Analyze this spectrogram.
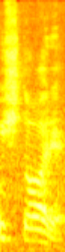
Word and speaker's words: história: acentua Ok beleza então história história olha aqui é mais forte tá aqui na penúltima sílaba é paroxítona terminada em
